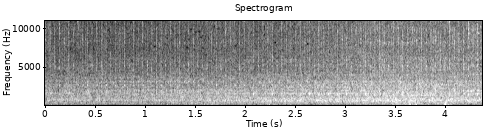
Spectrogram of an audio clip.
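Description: A Hyundai Elantra GT's 1.8-liter port-injected engine, rated 148 horsepower, idles close by with a steady, even rumble and a faint knocking tick, running alone without voices.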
